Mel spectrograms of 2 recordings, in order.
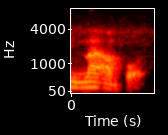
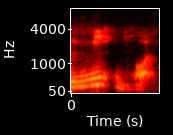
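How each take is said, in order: First: The first vowel is an 'a' sound. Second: The first vowel is an 'i' sound. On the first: The speaker calls it right. "tapi na vote" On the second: The speaker calls it wrong. "bukan ni vote"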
